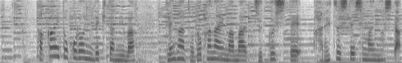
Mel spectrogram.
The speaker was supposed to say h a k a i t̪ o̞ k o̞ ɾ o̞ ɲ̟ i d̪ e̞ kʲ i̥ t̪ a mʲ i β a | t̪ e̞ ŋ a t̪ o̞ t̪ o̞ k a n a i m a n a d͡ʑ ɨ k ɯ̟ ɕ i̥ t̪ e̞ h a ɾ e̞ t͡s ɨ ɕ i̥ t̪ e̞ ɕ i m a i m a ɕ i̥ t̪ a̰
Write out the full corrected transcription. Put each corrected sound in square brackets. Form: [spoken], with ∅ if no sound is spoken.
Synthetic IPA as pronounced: h a k a i t̪ o̞ k o̞ ɾ o̞ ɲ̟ i d̪ e̞ kʲ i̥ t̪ a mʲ i β a | t̪ e̞ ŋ a t̪ o̞ [d̪] o̞ k a n a i m a [m] a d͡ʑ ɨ k ɯ̟ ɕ i̥ t̪ e̞ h a ɾ e̞ t͡s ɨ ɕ i̥ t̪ e̞ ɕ i m a i m a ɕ i̥ t̪ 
